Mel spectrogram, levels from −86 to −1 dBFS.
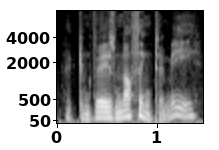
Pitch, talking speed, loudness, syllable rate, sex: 105 Hz, 205 wpm, -17 LUFS, 5.7 syllables/s, male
